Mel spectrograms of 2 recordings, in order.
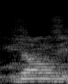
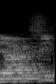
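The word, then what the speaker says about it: Yangtze: यहाँ की highest river यांगजी है। इसे आसानी के लिए हम लोग यांगसी पढ़ते हैं, लेकिन ये यांगसी सही उच्चारण नहीं है, लेकिन मान लीजिए यांगसी,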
